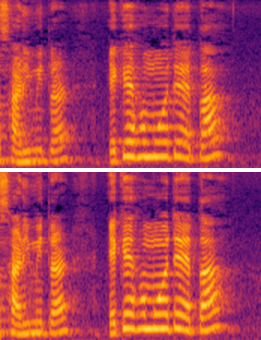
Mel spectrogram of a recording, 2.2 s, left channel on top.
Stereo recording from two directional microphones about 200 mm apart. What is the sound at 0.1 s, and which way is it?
Speech, 40° right (ahead or behind).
